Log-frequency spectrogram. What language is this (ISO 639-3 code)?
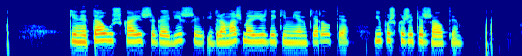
chm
